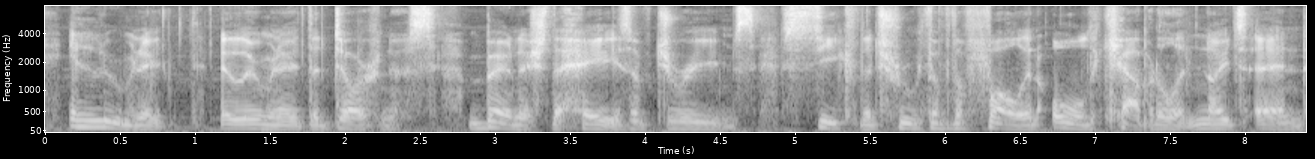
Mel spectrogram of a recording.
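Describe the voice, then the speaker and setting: Using a put-on character voice, a man speaks at a moderate pace with a fairly low pitch over clear background noise. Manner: dramatic, solemn.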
